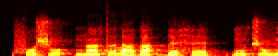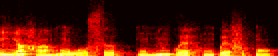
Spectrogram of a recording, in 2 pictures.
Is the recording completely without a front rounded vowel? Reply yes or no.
yes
